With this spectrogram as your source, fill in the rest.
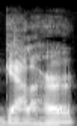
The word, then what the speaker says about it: Gallagher: it does it's an unusual spelling of galagher or as the Irish pronounce it galaher but if you'll kindly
